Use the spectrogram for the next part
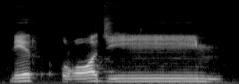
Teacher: را کو موٹا پڑھنا کیونکہ را کے اوپر زبر ہے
